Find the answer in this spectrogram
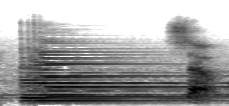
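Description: Acoustic guitar strummed once on a D major chord, the chord ringing out and slowly fading.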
